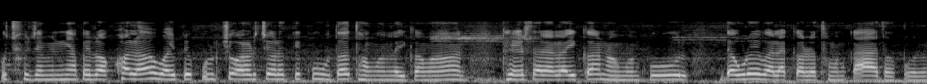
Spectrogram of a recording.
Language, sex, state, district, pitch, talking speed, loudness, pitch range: Hindi, female, Uttar Pradesh, Varanasi, 220 Hz, 140 wpm, -20 LUFS, 200-230 Hz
